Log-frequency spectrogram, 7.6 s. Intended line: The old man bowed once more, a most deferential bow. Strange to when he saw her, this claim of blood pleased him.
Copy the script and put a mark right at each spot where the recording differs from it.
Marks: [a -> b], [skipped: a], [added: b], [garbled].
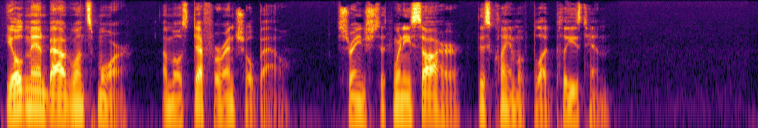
The old man bowed once more, a most deferential bow. Strange to when he saw her, this claim of blood pleased him.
